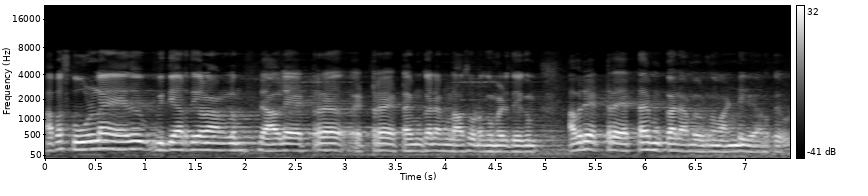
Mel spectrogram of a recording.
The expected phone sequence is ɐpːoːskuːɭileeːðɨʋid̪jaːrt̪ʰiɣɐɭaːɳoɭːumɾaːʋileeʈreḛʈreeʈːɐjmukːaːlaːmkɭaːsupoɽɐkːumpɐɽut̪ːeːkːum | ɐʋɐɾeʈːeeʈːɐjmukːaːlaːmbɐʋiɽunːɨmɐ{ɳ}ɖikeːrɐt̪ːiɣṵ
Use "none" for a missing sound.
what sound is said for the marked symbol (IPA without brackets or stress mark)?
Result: ɳ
